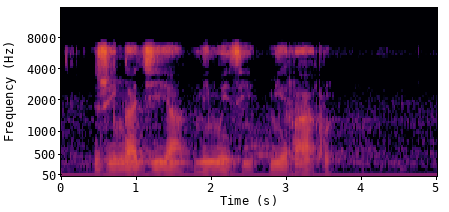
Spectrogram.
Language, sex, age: Venda, male, 33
